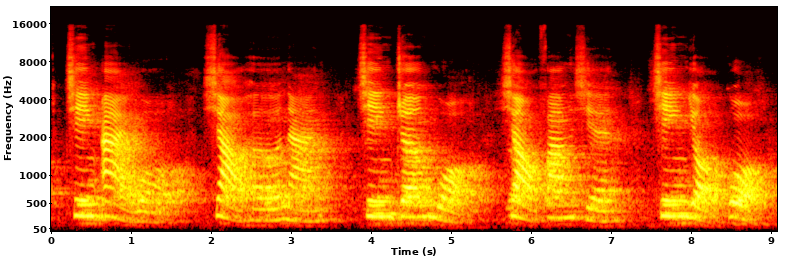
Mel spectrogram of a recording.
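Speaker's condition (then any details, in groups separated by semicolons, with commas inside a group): No condition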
